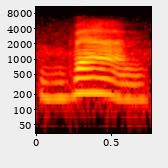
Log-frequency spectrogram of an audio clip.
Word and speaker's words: than: Pero we want than. TH. Than. Siempre digo lo mismo. And you make it very long. No? Than. Sí. Than. Exacto. Than. Muy bien. So practice more than at home. Y también la pronunciación, of course. Than, con TH.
